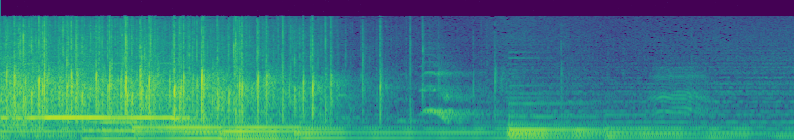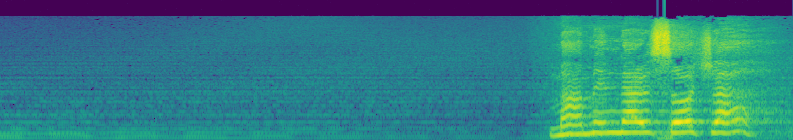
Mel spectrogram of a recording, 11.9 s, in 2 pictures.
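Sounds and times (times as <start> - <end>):
audience clapping in praise: 0.0 - 4.4
sustained organ-like keyboard chords: 0.0 - 11.4
speech: 10.1 - 11.7.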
